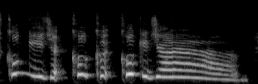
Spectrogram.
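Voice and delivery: slow, high mock Jamaican accent, stuttered; hammed-up Jamaican accent on the game name; imitating Jamaican accent. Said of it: "in a Jamaican accent".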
